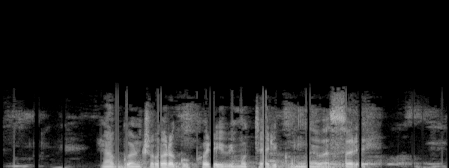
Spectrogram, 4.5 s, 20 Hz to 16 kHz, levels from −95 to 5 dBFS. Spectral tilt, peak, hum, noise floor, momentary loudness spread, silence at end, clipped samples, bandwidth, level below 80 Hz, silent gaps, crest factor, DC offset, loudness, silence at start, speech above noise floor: -6.5 dB/octave; -2 dBFS; none; -49 dBFS; 22 LU; 0.05 s; under 0.1%; 7.6 kHz; -44 dBFS; none; 20 dB; under 0.1%; -21 LUFS; 0.15 s; 29 dB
